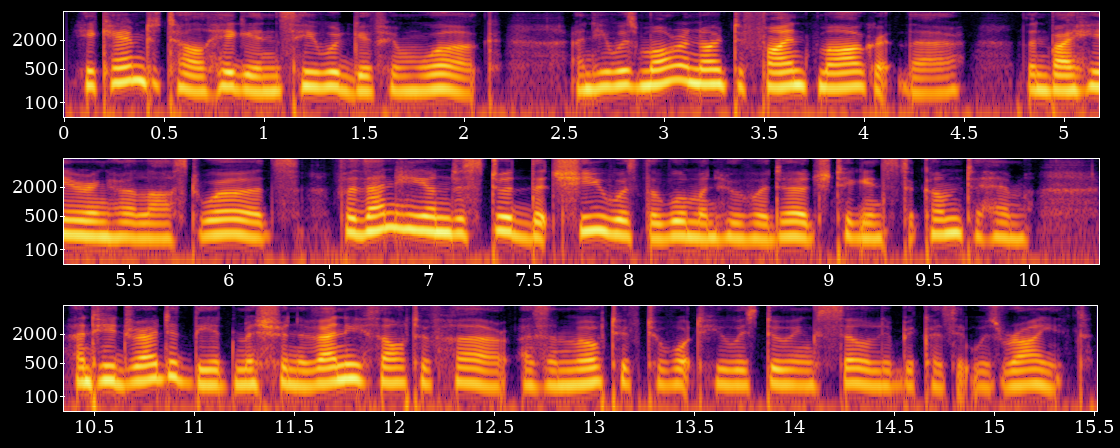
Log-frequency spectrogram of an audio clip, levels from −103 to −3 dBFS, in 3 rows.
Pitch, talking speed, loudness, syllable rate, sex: 200 Hz, 250 wpm, -17 LUFS, 6.1 syllables/s, female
